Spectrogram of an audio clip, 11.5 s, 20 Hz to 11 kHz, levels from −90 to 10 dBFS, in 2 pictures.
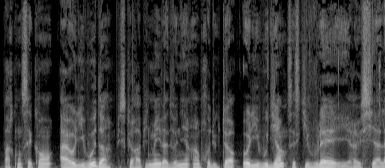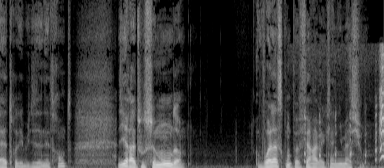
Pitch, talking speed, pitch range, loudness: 110 Hz, 200 wpm, 105-125 Hz, -19 LUFS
